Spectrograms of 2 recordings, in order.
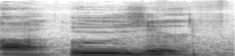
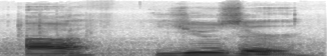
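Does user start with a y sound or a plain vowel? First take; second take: plain vowel; y sound. First: User begins with a plain vowel. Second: User begins with a y sound. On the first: The speaker calls it wrong. "eu não falo a user" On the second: The speaker calls it right. "Lembra que eu tenho um som de Y aqui na frente"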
